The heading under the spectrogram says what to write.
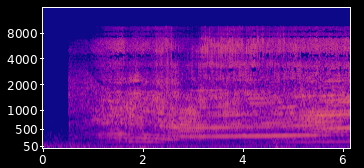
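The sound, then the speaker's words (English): A car engine roars loudly past with a raspy, race-car-like exhaust note, revs climbing and holding steady, sounding slightly tinny as it plays from an iPhone-recorded video held up to a microphone. “That's just an iPhone camera drive-by.”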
